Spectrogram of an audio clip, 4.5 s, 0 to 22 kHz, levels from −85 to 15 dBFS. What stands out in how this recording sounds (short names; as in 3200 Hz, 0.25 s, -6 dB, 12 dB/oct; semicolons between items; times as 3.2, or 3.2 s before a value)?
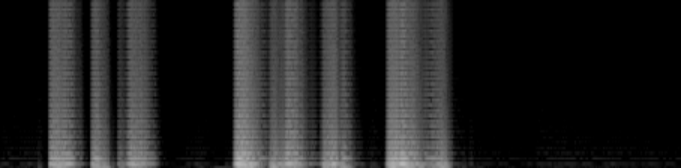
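a buzz of ramps at a fixed pitch in blocks of 64 samples; tremolo saw down 0.84 Hz, depth 60%; a shimmering, thickened sound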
